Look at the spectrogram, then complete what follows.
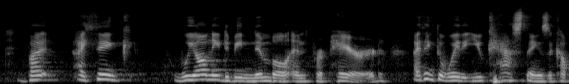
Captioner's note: none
